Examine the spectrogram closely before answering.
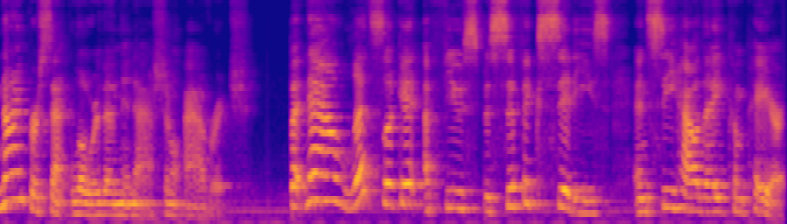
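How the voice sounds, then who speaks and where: With an American accent, a woman talks at a moderate pace in a fairly high voice, her pitch swinging very widely, with hardly any pauses over noticeable background noise. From South Florida. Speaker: real estate agent. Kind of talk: informational presentation to camera.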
